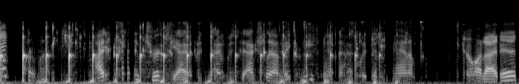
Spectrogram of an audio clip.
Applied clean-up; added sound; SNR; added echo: neural diffusion model UNIVERSE++.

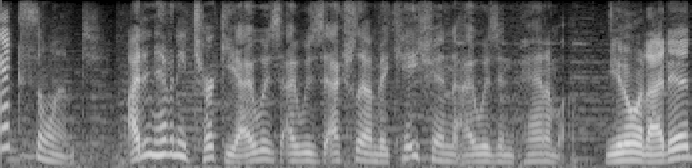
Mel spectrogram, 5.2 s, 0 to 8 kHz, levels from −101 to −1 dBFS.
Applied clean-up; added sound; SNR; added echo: none; none; none; none.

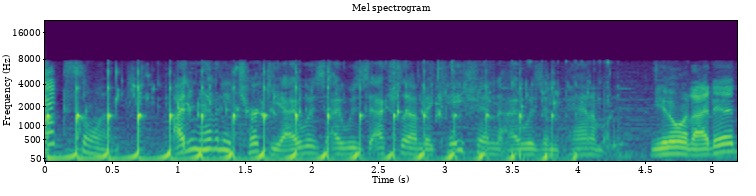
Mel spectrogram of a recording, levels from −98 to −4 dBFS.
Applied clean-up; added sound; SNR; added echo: none; Gurgling / Chink, clink / Liquid; -1 dB; none.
